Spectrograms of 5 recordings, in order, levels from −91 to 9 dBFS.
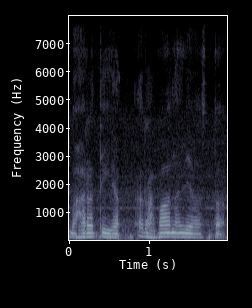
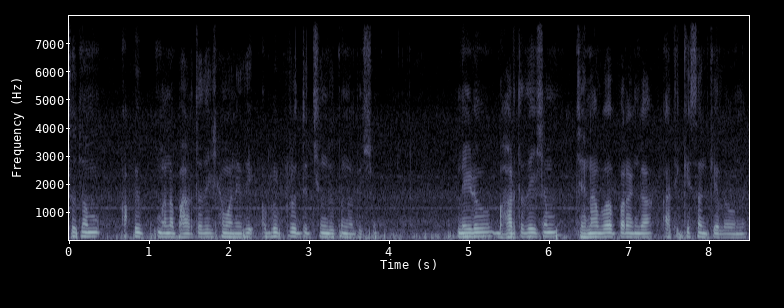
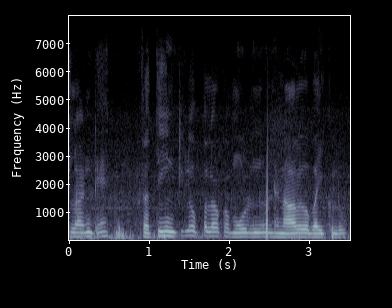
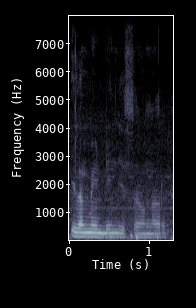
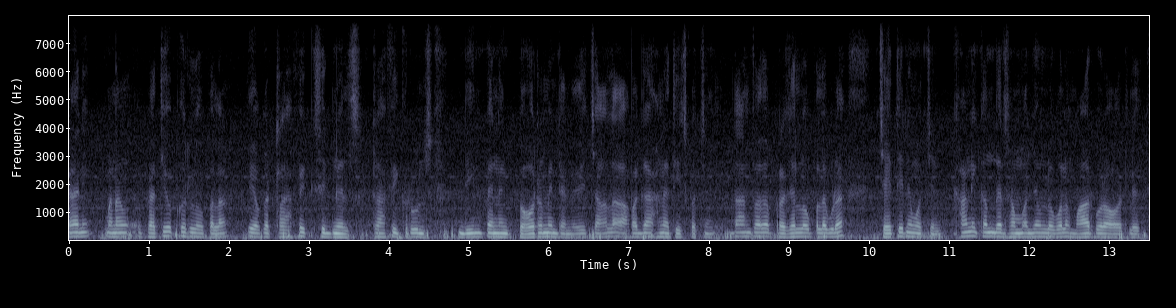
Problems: background conversations at intervals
